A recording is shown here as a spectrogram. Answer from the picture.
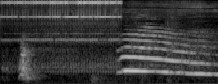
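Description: An alarm clock rings with a steady high tone that cuts off just over a second in. A girl then lets out a long, loud yawn that falls slowly in pitch.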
